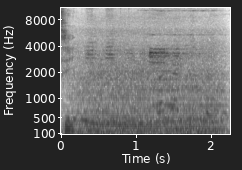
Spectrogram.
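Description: Steady street traffic: cars and other motor vehicles running along a busy city road, an even low rumble with no single event standing out.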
